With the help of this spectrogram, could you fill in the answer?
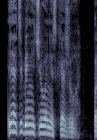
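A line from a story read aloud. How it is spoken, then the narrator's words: Hoarse rasp. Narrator (Russian): прохрипел Пейнтер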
